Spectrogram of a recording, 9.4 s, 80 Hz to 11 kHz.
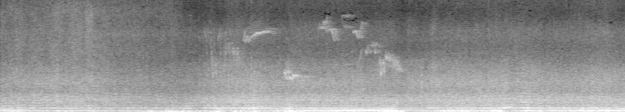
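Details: Close-up of honey bees at the hive entrance on a sunny February day, with bees landing on a GoPro Hero 7 Black. A droning hum with a steady tonal line, a few faint high bird calls, and swelling loudness as bees pass.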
